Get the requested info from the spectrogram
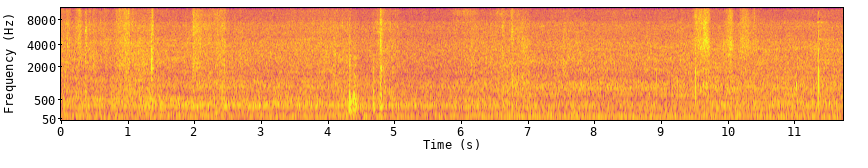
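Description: Holden Commodore 3.6-litre V6 engine idling steadily, heard from inside the cabin as a low hum. Two sharp knocks come about four and a half seconds in.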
